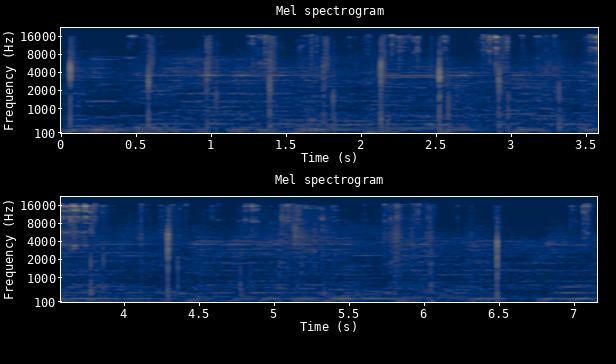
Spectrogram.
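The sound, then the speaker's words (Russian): Footsteps climb the stairs of an apartment stairwell: many steady, evenly spaced taps keep a regular walking rhythm over a low background hum. “Задолжавший поднимается по лестнице в подъезде.”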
